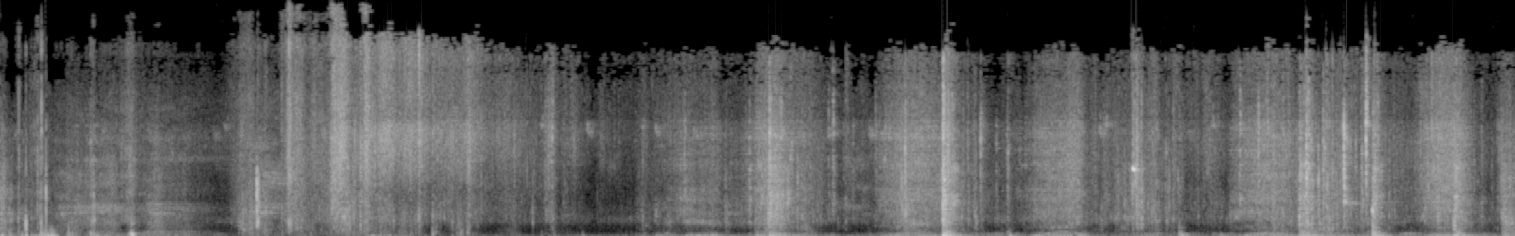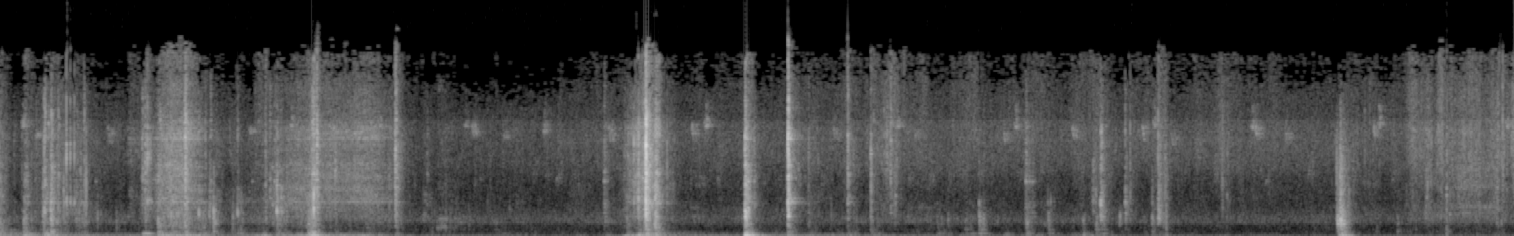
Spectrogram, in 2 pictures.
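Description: A Mirror dinghy's gaff mainsail being hoisted by hand: irregular rustling and scraping of sail cloth and rope. The handling sounds thin out in the last third, leaving a few sharp knocks.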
